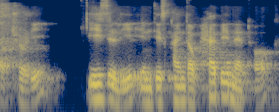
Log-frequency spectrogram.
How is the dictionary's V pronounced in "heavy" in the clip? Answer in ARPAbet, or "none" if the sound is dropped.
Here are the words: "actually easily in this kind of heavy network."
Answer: P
